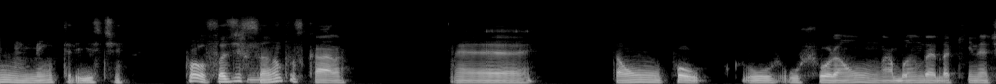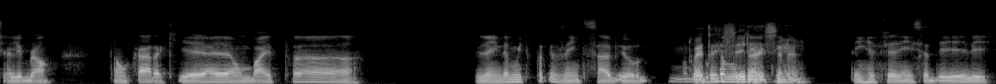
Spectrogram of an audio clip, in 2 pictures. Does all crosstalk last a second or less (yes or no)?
no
